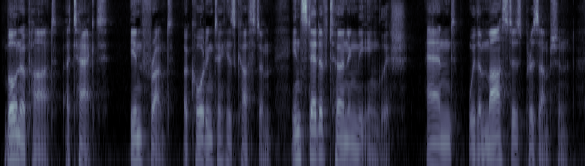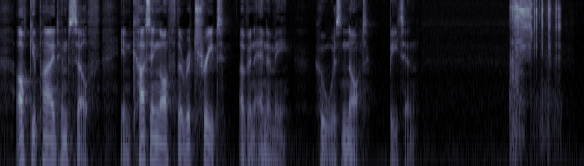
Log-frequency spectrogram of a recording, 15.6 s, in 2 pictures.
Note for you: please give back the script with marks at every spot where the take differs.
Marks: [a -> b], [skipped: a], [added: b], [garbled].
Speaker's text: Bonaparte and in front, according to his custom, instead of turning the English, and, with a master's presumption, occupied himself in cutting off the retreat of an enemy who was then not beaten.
Bonaparte [and -> attacked] in front, according to his custom, instead of turning the English, and, with a master's presumption, occupied himself in cutting off the retreat of an enemy who was [skipped: then] not beaten.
